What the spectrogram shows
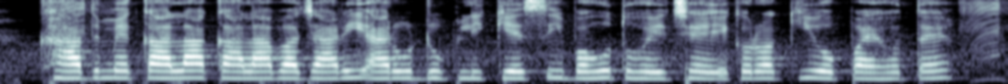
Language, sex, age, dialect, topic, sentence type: Maithili, female, 18-24, Angika, agriculture, question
